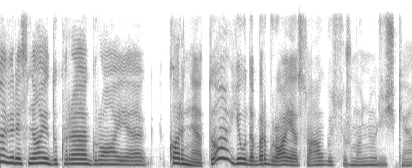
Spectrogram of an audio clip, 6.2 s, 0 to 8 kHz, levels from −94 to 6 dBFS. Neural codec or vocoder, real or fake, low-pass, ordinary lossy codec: none; real; 7.2 kHz; Opus, 64 kbps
